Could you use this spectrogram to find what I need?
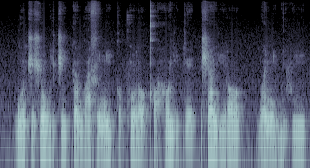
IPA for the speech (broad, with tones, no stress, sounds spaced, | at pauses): ɡʷ ũ˦ t͡ʃ ɪ˨ ʃ ũ˦ ɓ i˦ t͡ʃ iː˦ k ã˨ ɡʷ aː˨ s i˨ ɲ iː˦ k ʊ˨ pʰ ũ˦ ɾ oː˨ kʰ ɔ˨ h oː˦ j iː˨ k e˨ | ʃ ã˦ j iː˦ ɾ oː˦ | b ã˨ ɲ i˨ b i˨ f iː˦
